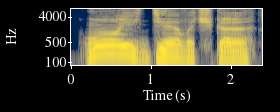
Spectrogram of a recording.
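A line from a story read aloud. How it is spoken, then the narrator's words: Through gritted teeth. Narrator (Russian): сквозь зубы процедил Мургатройд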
